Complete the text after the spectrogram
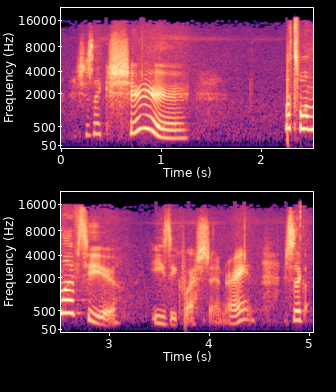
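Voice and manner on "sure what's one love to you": much higher, brighter voicing of the seatmate; Cece's voice. Cece turns the question back, much higher voice. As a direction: lift the voice way up to play her.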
